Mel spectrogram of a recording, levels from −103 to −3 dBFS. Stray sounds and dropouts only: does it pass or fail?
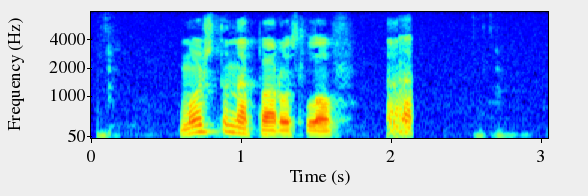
fail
